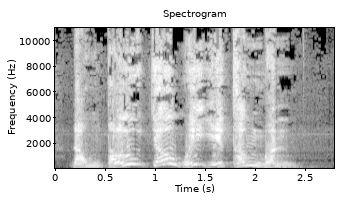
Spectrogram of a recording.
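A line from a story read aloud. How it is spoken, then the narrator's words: Alarmed shout. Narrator (Vietnamese): lão đạo thét lên một tiếng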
